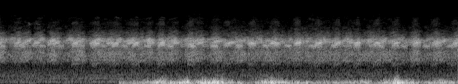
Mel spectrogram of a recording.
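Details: Rural frogs at night make a thick, continuous chorus of overlapping rattling croaks, while loud low thumping and rumbling noises break in after the first second and recur irregularly.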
